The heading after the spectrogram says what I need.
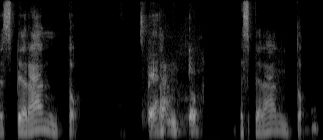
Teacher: E não deve ser nasalizado o A. Não pode falar Esperanto, tem que falar Esperanto.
